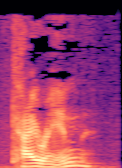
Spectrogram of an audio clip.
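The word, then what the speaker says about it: kairēn (χαίρειν): And let me tell you how to pronounce the word in Greek, kairēn, because Paul changes it to a sound-alike word, charis.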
